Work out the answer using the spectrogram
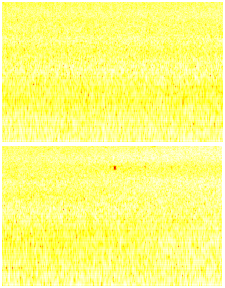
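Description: Steady rush of a river's flowing water, an even hiss without breaks.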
